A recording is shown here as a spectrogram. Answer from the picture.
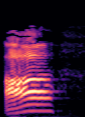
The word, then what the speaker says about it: ahav: Ahav. But say it like this, Ahav.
